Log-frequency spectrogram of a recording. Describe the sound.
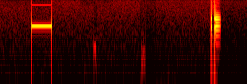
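A single short, steady beep from a telephone voicemail system prompts the caller to record a name. It is followed by a couple of faint clicks and then a brief, sharp burst of noise.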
